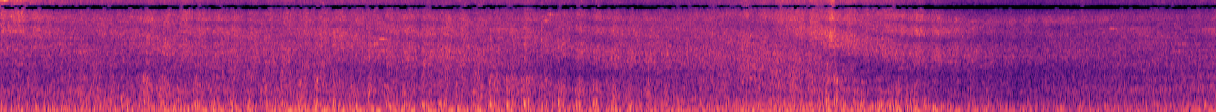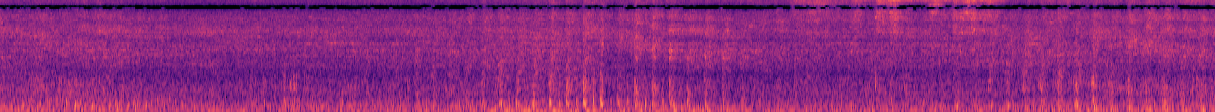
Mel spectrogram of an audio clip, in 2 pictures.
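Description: CSX freight train's cars rolling past, steel wheels clicking over the rail joints over a steady heavy rumble.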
